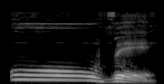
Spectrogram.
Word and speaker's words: uve: We have uve. Uve. Has anybody else encounter for the V a different way of saying it? Yes. Jennifer, How do you learn how to say the V? If I remember, it was a long time ago, but they. V, yeah, like V, V, yes. Ve. Anybody else? It sounds like a B.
